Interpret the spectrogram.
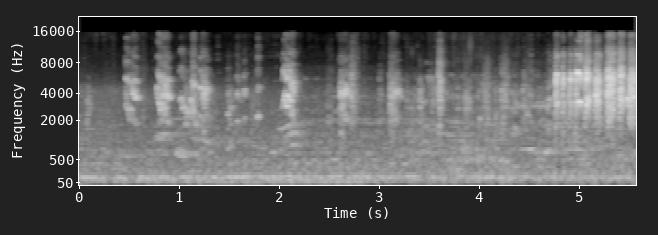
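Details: Colony budgerigars in a bird house give scattered short, scratchy chirps, building to a fast, harsh chattering burst at the end.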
